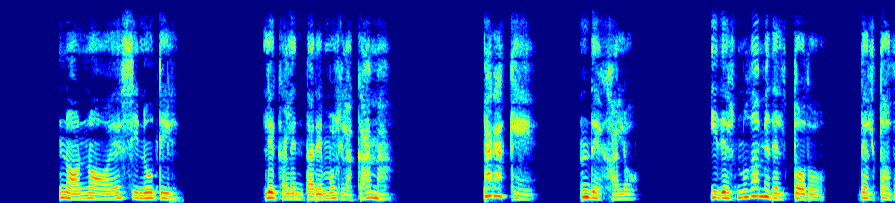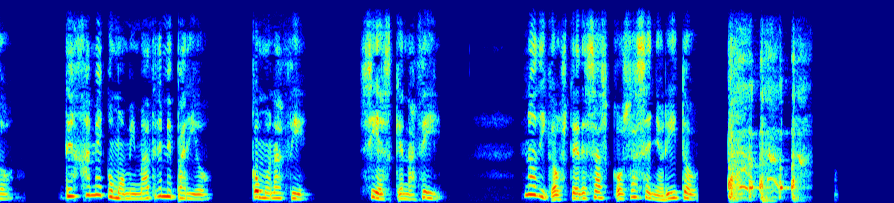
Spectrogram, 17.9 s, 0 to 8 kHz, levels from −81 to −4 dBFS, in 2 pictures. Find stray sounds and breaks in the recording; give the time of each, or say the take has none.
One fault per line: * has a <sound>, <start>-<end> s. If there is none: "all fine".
* has a cough, 16.2-17.1 s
